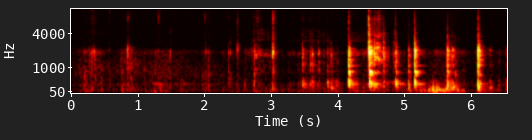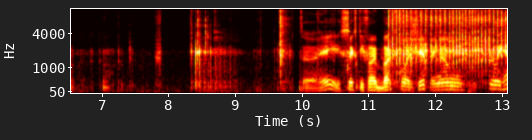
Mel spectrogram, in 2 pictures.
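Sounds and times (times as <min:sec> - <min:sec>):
hands clicking and knocking on engine: 0:03.0 - 0:07.5, 0:10.7 - 0:13.0.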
